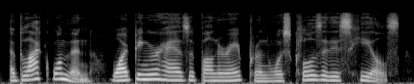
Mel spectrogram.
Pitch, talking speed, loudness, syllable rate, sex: 190 Hz, 205 wpm, -18 LUFS, 5.1 syllables/s, female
